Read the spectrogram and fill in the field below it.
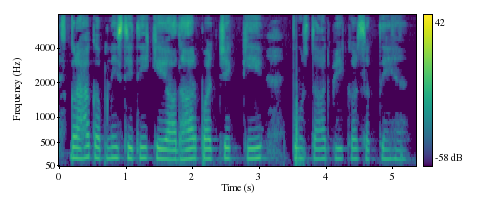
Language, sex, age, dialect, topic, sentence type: Hindi, female, 18-24, Marwari Dhudhari, banking, statement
